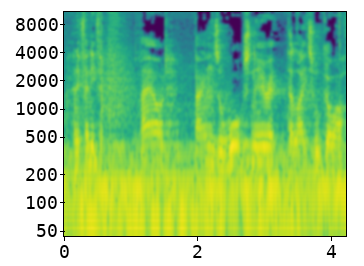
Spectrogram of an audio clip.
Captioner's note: stomping on floor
